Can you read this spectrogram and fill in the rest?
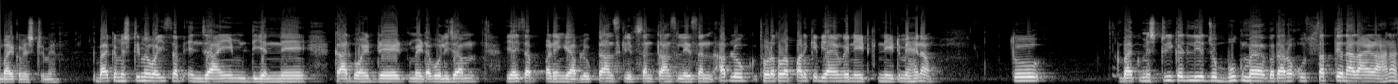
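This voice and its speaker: A young man, a doctor, giving casual advice to students and checking in with "okay" after almost every point. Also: on the high side. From India. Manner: talks fast in a flat tone, with constant "ठीक है" check-ins. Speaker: doctor giving study guidance.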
